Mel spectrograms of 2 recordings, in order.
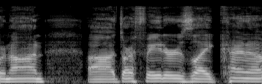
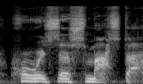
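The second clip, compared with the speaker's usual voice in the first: horrible Darth Vader voice; 2 semitones lower than usual. Retold or imitated. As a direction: try a menacing Vader voice and botch it. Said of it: "That was horrible".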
